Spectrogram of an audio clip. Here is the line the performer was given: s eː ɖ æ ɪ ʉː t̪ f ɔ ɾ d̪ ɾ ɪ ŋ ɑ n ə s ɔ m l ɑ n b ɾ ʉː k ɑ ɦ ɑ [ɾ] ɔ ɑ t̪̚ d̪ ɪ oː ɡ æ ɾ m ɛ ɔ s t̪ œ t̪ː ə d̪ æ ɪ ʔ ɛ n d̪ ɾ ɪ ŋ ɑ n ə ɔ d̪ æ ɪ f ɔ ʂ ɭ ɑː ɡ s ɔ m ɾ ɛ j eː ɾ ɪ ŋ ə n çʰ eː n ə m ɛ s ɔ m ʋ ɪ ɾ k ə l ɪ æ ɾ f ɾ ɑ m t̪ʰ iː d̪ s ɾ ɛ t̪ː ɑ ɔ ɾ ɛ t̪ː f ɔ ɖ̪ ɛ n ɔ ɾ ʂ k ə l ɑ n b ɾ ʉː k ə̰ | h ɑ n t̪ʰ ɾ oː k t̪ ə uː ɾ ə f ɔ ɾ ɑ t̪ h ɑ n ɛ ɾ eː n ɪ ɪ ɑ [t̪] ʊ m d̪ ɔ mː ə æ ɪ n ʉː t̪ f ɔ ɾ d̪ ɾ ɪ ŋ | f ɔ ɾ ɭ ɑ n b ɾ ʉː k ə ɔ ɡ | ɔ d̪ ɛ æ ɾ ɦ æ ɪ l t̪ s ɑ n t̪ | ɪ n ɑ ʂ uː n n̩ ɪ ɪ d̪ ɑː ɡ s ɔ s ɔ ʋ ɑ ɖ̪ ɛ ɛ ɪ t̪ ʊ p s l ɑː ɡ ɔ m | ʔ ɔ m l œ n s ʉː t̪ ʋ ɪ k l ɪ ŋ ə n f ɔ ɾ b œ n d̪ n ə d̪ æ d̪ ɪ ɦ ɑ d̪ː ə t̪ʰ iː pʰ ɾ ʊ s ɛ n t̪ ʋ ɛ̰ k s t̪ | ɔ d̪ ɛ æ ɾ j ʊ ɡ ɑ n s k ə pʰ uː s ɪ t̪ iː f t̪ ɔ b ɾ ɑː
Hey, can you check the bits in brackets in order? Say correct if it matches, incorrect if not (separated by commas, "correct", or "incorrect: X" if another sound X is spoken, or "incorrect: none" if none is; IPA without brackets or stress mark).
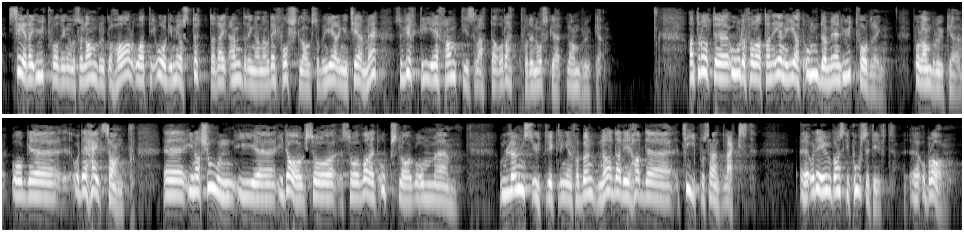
correct, correct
